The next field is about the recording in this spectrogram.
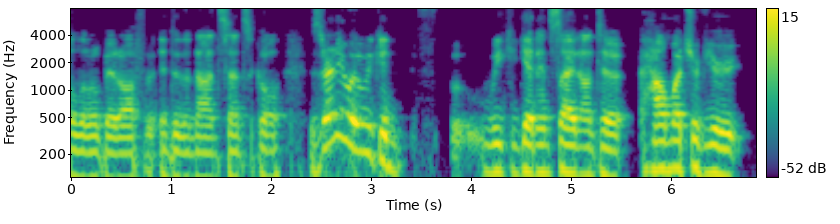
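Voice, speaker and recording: A man speaks in an unremarkable speaking voice at a moderate pace. His pitch sits in the middle range, with ordinary variation. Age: 20s. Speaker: podcast host. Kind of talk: podcast interview. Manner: joking, casual.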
